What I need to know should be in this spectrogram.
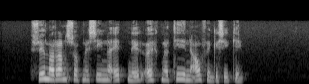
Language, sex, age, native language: Icelandic, female, 40-49, Icelandic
